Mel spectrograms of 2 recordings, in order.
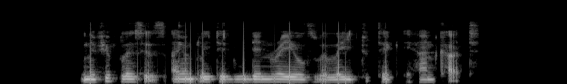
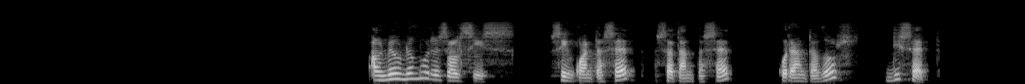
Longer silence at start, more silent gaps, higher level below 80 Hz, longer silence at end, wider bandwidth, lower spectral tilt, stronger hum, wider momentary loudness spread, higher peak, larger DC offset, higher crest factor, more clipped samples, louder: second, 0.8 s vs 3.7 s; second, 4.62-4.68 s vs 5.18-5.49 s, 6.37-6.54 s, 7.35-7.78 s, 8.60-8.85 s; first, -56 dBFS vs -72 dBFS; about the same, 0.9 s vs 1 s; about the same, 7.8 kHz vs 7.8 kHz; first, -6.5 dB/octave vs -4.5 dB/octave; neither; second, 10 LU vs 14 LU; second, -8 dBFS vs -2 dBFS; neither; about the same, 20 dB vs 22 dB; neither; second, -27 LUFS vs -20 LUFS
